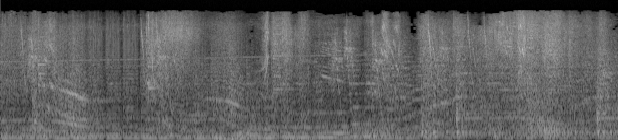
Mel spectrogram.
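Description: Loud action film score with sound effects laid over it: several falling whistling glides and crashing, clattering effects over sustained low orchestral notes.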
